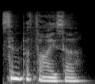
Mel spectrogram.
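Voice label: "sympathizer", English, British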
